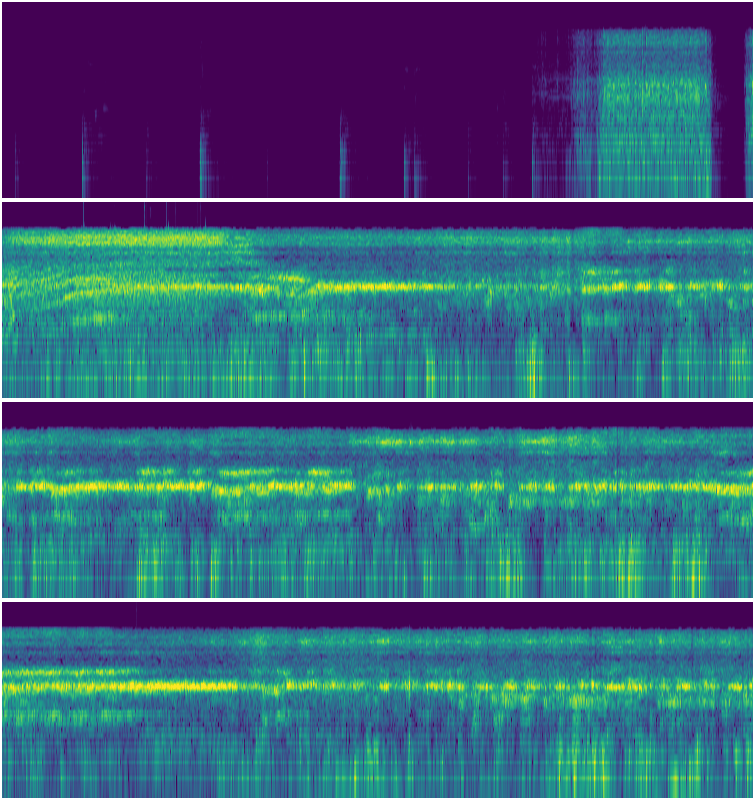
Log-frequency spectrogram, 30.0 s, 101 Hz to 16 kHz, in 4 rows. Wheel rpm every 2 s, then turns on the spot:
0, 0, 0, 50, 210, 230, 230, 230, 230, 230, 230, 220, 230, 230, 230.
none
